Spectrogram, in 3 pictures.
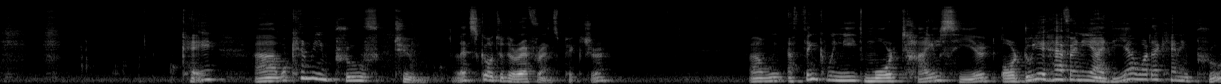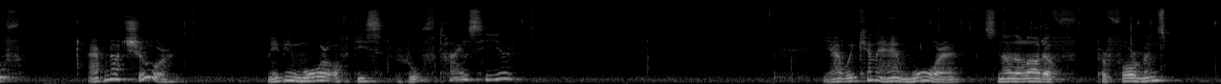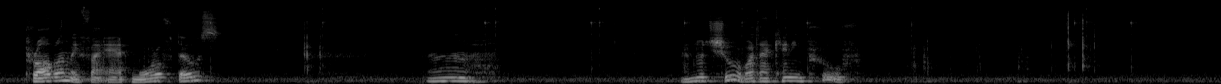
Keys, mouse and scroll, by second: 0.4 middle click, 1.5 middle click, 13.6 right click, 15.6 middle click, 17.0 right click, 18.2-19.6 middle drag, 20.1 middle click, 21.0 shift+right click, 21.3 shift+right click, 21.7 shift+right click, 22.1 shift+right click, 22.4 shift+right click, 23.0 shift+d, 24.0 click, 25.0-26.0 middle drag, 26.0-27.2 drag, 28.8-30.1 drag, 30.8 click, 32.0-33.2 drag, 33.2 middle click, 34.6 shift+d, 35.3-36.5 drag.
